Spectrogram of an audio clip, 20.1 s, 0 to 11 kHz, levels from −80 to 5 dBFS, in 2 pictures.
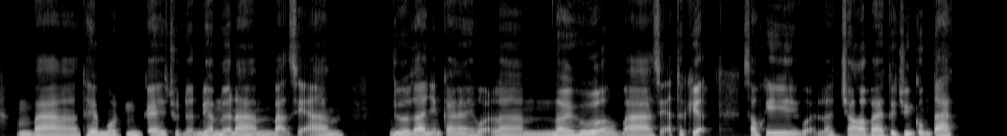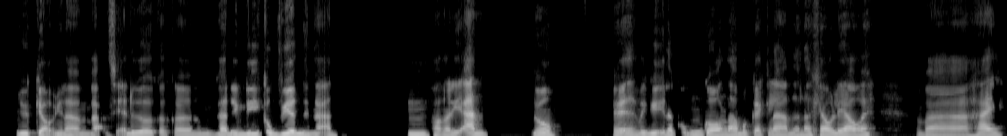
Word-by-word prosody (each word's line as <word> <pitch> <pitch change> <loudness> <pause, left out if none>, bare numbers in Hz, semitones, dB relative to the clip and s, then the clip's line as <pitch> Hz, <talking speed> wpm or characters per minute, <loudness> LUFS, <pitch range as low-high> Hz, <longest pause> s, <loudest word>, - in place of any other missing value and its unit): Ừm, 125 0 -3
và 120 -1 +1
thêm 145 -1 +2
một 120 -3 0 0.2
cái 135 +4 0
chút 185 - -8
nữa - - -7
điểm 110 -4 0
nữa 120 +4 +1
nà 120 -6 +2 0.2
bạn 115 - -1
sẽ - - -3 0.6
đưa 160 -1 +1
ra 160 0 +3
những 150 +1 -3
cái, 155 +2 -2
gọi - - -6
là, 125 0 -2
lời 120 0 0
hứa 135 - +2
và 130 -1 +1
sẽ - - -8
thực - - -8
hiện - - 0 0.3
sau 160 -1 -3
khi, 155 -1 +1
gọi - - -7
là, 120 - -6
trở 110 -1 +1
về 115 -2 +4
từ 120 - 0
chuyến 135 +3 0
công 150 -1 -3
tác. 180 +5 +2 0.7
Như, 150 0 +4
kiểu - - +2
như 130 - -1
là, 110 -3 +1
bạn 110 0 -2
sẽ - - -6
đưa 145 -1 +3
các, 140 0 -7
ơ, 135 0 -1 0.3
gia 140 - +5
đình 120 -2 +2
đi 135 +1 +5
công 145 -2 +3
viên 150 0 +7
chẳng 115 -2 -1
hạn. 115 - -2 0.7
Ừm, 130 -1 +2
hoặc 130 -2 -2
là 115 - +1
đi 130 - 0
ăn, 165 +3 +5 0.5
đúng 140 +2 +2
không? 170 +1 +3 0.6
Thế 155 +10 +2
mình 145 -4 0
nghĩ 145 +3 +2
là 185 - +2
cũng 220 -1 -4
có 190 +1 +4
là 175 -7 +2
một 140 - -1
cách 175 +2 -3
làm 145 -3 0
rất 180 - -3
là 165 - -1
khéo 140 0 +2
léo 150 +1 +3
ấy 215 - +1 0.5
và 125 0 -2
hay. 155 +4 +1
140 Hz, 220 wpm, -24 LUFS, 125-155 Hz, 0.7 s, viên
